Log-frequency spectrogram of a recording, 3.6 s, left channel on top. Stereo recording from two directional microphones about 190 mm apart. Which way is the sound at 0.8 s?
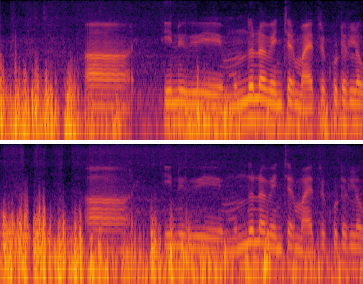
15° left (ahead or behind).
